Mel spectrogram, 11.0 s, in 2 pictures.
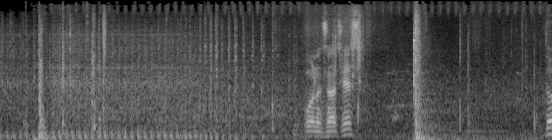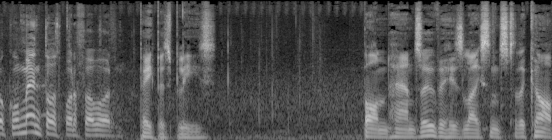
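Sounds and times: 
police motorcycle engines idling behind a parked car: 0.0s - 6.6s
speech: 3.0s - 3.7s, 5.4s - 7.8s, 9.2s - 11.0s.

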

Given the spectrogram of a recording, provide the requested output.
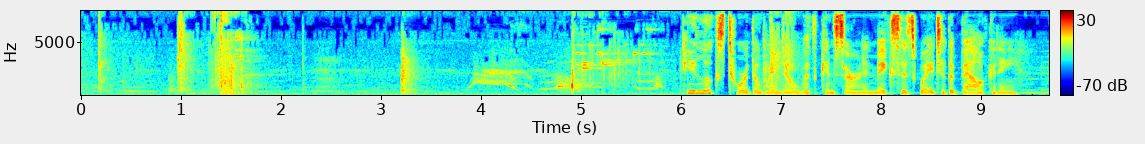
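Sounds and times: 
refrigerator door opening: 1.0s - 1.9s
speech: 6.0s - 9.5s.

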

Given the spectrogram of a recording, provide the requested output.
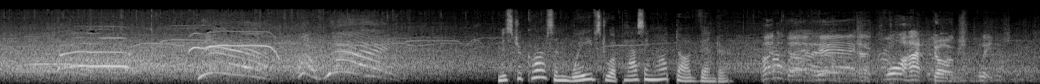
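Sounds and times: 
crowd cheering and clapping at a youth baseball game: 0.0s - 10.3s
shrill whistles: 0.6s - 6.3s
speech: 5.0s - 10.2s.

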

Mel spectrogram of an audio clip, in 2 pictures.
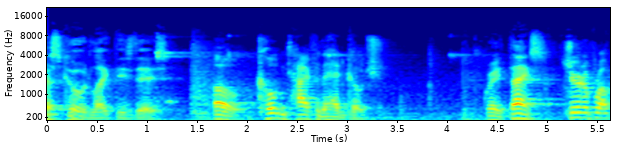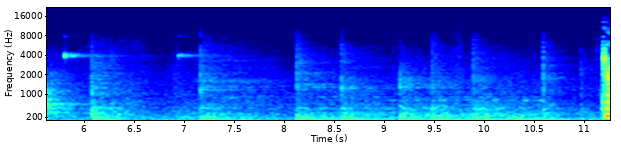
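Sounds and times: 
speech: 0.0s - 3.4s, 4.4s - 6.2s
basketball bouncing on an outdoor court: 3.8s - 4.4s, 5.7s - 11.2s.

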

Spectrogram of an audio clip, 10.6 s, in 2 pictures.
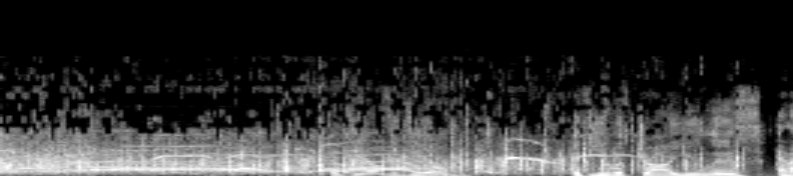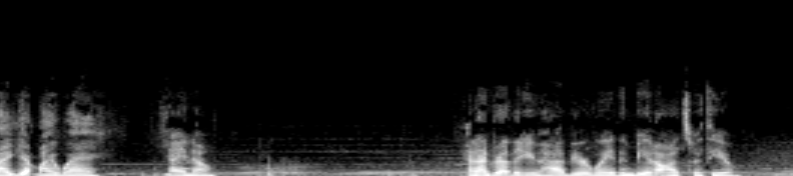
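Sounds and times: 
crowd applause: 0.0s - 5.1s
speech: 2.2s - 6.8s, 8.4s - 10.3s.

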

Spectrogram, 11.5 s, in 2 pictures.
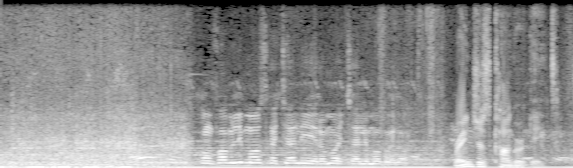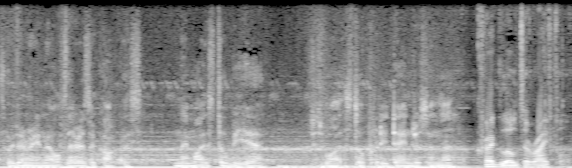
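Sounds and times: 
Jeep jolting over a bumpy road at night in grassland: 0.0s - 2.0s
speech: 2.1s - 11.4s.

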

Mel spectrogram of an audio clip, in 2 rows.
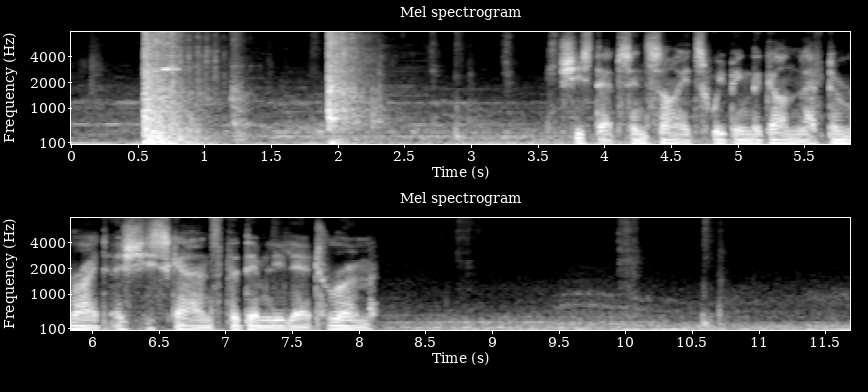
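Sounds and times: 
door kicked open: 0.6s - 2.6s
speech: 3.7s - 8.2s.

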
